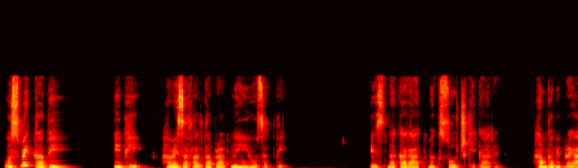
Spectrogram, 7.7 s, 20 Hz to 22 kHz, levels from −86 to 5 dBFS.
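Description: From 0.71 to 1.54 s there is a call audio freeze, likely from packets held up until the jitter buffer ran dry. The last sound is stretched into a fading buzz, then about 0.43 s of silence, before the audio resumes where it stopped. On a spectrogram, smeared horizontal bands thin out into a blank gap. The waveform shows a decaying envelope, then a flat line.

From 7.26 to 7.66 s a jitter buffer speed-up plays the sound about 1.32 times faster at unchanged pitch. Roughly 150 ms was trimmed away as many small pitch-period cuts, so it sounds hurried. Spectrogram harmonics stay level while syllable patterns compress. The band tops out near 12 kHz, fitting an Opus call path.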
